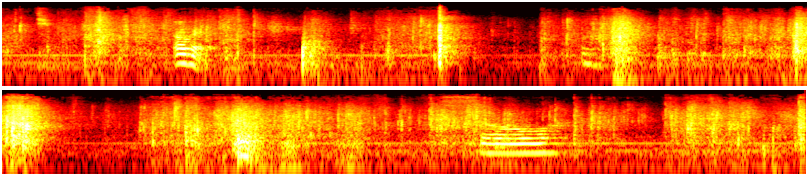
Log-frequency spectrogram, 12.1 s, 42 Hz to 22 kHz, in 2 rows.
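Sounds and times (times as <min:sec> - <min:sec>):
packaging rustling: 0:04.0 - 0:12.0.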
